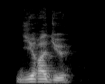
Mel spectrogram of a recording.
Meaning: 1. to farewell, to bid farewell, to take one's leave, to say goodbye 2. to kiss goodbye
- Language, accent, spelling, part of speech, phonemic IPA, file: French, France, dire adieu, verb, /diʁ a.djø/, LL-Q150 (fra)-dire adieu.wav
